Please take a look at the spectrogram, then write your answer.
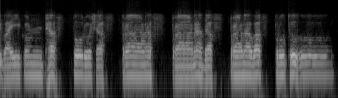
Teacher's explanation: all the visargas in these are followed by a pa so everything will be a fa sound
